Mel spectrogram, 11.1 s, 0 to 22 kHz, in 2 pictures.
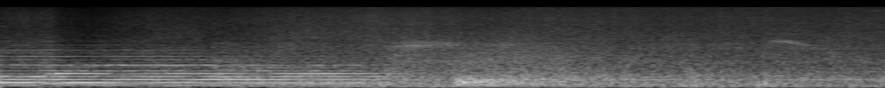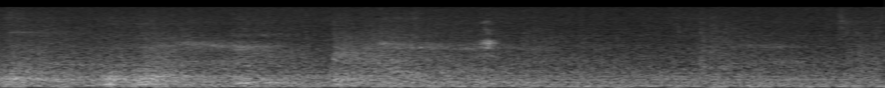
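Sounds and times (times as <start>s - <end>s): held musical notes: 0.0s - 5.6s
rushing room noise rumble: 0.0s - 11.0s.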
